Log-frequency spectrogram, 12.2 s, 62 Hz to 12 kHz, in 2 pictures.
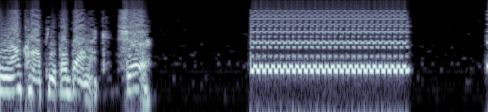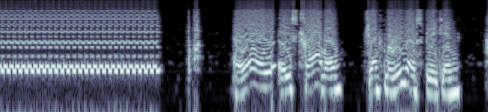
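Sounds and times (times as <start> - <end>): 
speech: 0.2 - 2.0, 9.5 - 12.2
telephone ringing in a travel agency office: 3.1 - 5.2, 6.0 - 8.2.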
